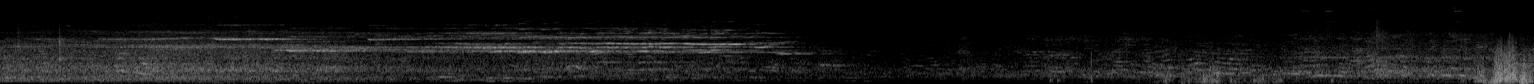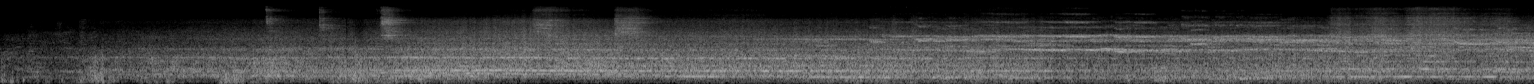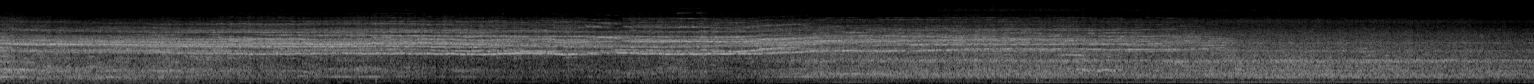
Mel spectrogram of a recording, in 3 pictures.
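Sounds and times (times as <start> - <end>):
train pulling into station: 0.0 - 8.6, 9.4 - 46.0
high squeal of train brakes: 0.2 - 8.3, 18.0 - 19.6, 20.6 - 22.1, 23.0 - 45.4.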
